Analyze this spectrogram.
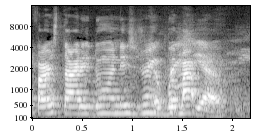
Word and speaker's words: Capriccio: Okay, this is how you pronounce this. I wanted to do it when they first started doing this drink. Capriccio. Capriccio.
